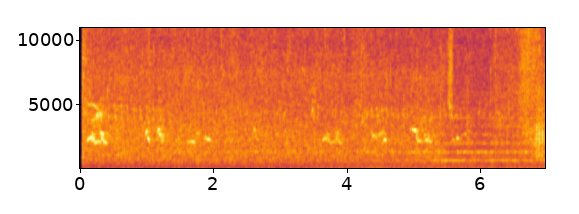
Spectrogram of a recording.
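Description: Faint, quiet outdoor ambience with scattered short bird chirps. A faint steady tone comes in near the end.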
